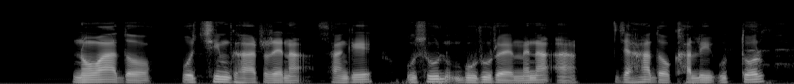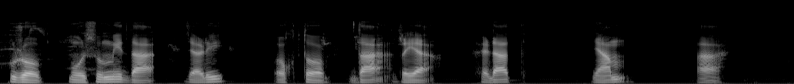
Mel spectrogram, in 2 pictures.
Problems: background sounds at intervals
